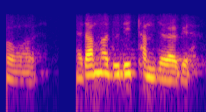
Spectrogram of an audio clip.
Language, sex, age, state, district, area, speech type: Manipuri, male, 30-45, Manipur, Kakching, rural, conversation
